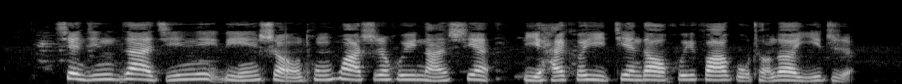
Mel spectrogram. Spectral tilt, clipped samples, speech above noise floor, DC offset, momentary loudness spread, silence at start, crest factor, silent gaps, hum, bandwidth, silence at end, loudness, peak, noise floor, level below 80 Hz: -3.5 dB/octave; under 0.1%; 20 dB; under 0.1%; 9 LU; 0.4 s; 18 dB; none; none; 7.8 kHz; 0.5 s; -18 LUFS; 0 dBFS; -38 dBFS; -60 dBFS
